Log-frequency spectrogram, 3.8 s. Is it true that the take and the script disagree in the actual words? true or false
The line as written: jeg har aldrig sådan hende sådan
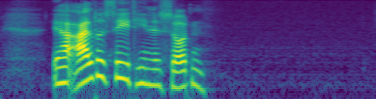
true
